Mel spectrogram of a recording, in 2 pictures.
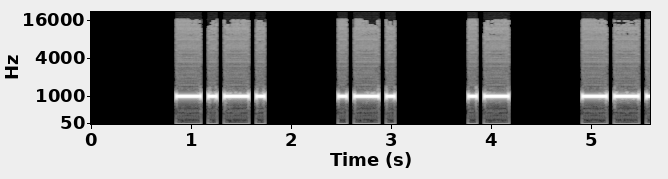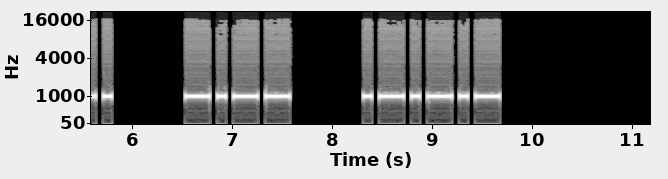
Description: Morse code, heard as a keyed tone, about 15 wpm, spaced as for 8 wpm, 1000 Hz. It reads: CRAZY.
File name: qotdfiles / 8wpm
